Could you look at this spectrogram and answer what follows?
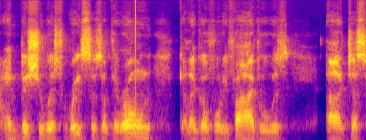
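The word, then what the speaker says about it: Gallego: I think I mispronounced Reuben's name Galgo. That's the correct pronunciation. Reuben Galgo.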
